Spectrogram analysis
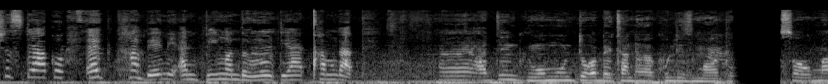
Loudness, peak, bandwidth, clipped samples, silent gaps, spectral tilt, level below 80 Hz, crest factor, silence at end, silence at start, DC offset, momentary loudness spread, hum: -24 LUFS; -4 dBFS; 14 kHz; under 0.1%; none; -4 dB/octave; -36 dBFS; 20 dB; 0 s; 0 s; under 0.1%; 11 LU; none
